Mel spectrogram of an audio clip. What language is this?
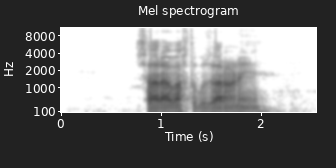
Khetrani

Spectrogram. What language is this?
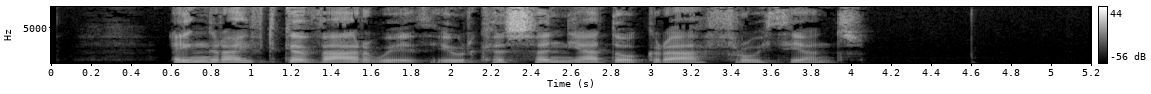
Welsh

